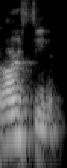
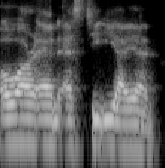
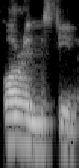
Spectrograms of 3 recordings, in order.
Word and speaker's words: Ornstein: mistake i guess because of the way it's pronounced that they think my name is orenstein o-r-e-n-s-t-e-i-n so sometimes my mail goes to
